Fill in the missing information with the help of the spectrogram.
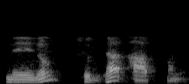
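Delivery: measured affirmations with long silences; guided meditation prayer. Acted. Leader voicing affirmations for meditators to repeat, calm and prayerful. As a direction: lead them phrase by phrase, leaving space to repeat.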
